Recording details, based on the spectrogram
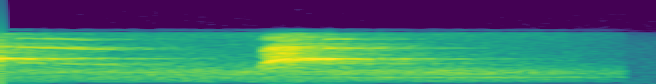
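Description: A bobcat gives a single harsh, rising yowl lasting about half a second, heard through a muffled, hissy broadcast.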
